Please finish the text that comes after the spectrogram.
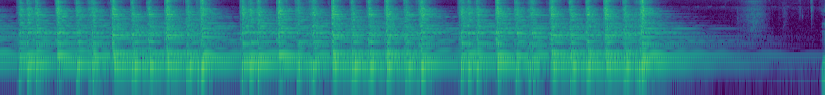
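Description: Mariachi vihuela, a small round-backed guitar, strummed as a rhythm instrument in three bursts of quick, bright, rhythmic chords; it plays alone, then the final chord rings and fades out.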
